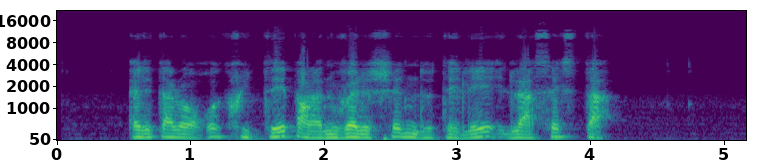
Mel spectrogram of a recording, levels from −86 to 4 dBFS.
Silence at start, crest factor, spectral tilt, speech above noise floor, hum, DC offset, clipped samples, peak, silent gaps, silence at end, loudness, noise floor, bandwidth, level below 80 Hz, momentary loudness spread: 0.55 s; 16 dB; -7.5 dB/octave; 44 dB; none; under 0.1%; under 0.1%; -4 dBFS; none; 1.05 s; -21 LUFS; -64 dBFS; 11.5 kHz; -46 dBFS; 8 LU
